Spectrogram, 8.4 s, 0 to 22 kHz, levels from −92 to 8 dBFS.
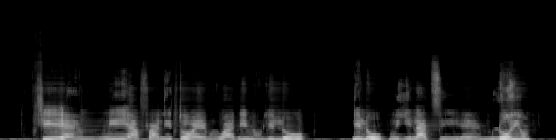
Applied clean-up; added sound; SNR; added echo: neural mask model DeepFilterNet 3.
